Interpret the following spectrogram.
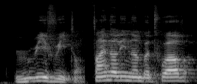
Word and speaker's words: Louis Vuitton: in louis and also the s in louis is silent because s is almost always silent at the end of french word and you have the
